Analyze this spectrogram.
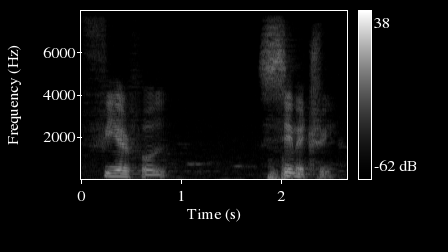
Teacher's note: symmetry is three syllables the first syllable is stressed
